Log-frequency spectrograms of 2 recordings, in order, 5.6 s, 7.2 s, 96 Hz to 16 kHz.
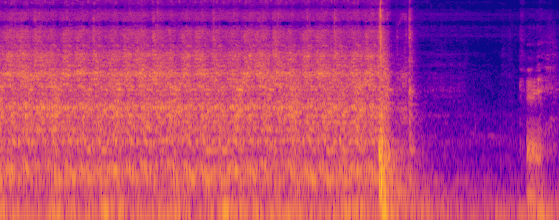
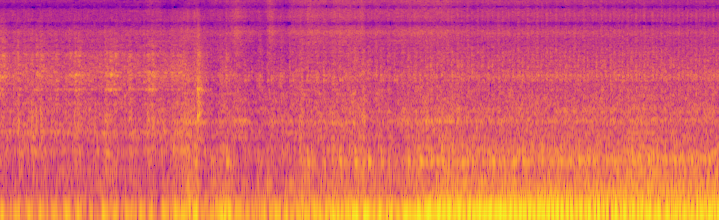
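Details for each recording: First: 1972 Ford F-100 Ranger XLT, sat over 10 years, cranked by jumping the starter solenoid with a screwdriver before adding starting fluid; even cranking just under three beats a second, spinning freely; normal cranking. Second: 1972 Ford F-100 Ranger XLT V8, first start after sitting over 10 years, fuel poured into the carburetor bowl with the inlet blocked; rough, lumpy low idle that stumbles; misfire, owner suspects a stuck lifter.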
